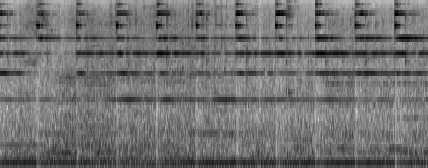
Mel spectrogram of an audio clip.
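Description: Amusement-park ride train rolling along: a steady running hum with a light, regular click about twice a second.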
